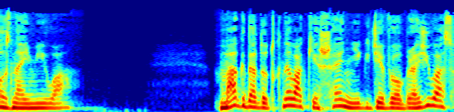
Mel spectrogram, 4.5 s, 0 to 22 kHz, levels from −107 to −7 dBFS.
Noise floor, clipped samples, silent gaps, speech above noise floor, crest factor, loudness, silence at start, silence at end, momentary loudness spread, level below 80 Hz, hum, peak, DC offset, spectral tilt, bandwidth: -77 dBFS; under 0.1%; none; 61 dB; 16 dB; -17 LUFS; 0 s; 0 s; 7 LU; -60 dBFS; none; -2 dBFS; under 0.1%; -7 dB/octave; 13 kHz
